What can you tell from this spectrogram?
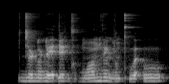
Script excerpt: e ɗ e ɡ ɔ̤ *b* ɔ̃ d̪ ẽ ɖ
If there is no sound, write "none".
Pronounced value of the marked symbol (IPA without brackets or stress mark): b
